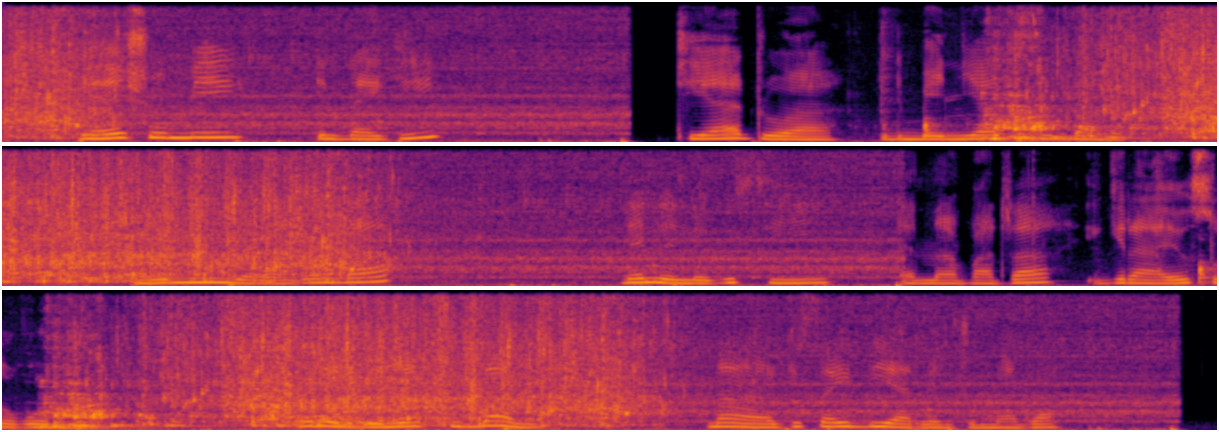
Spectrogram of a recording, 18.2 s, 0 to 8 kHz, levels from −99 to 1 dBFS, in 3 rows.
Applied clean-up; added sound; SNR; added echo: none; Toilet flush; 1 dB; none.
